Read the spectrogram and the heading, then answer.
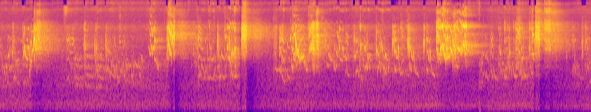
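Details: Dense, lively chirping from a pet bird said to be happy: almost continuous high twittering with bright squeaky peaks and rapid tweet bursts, pausing only briefly every second or two.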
